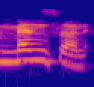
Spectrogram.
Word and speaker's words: mention: and says, और कहते हैं, हु विल रिमेम्बर, अब कौन याद करेगा, एंड मेंशन, रिमेम्बर मीन्स याद करना, और मेंशन MENTION, टी साइलेंट है, तो मेंशन, यानी मेंशन मीन्स होता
